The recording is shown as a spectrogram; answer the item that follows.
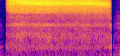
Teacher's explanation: So, it's not S, it's this long hissing sound, like a snake.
